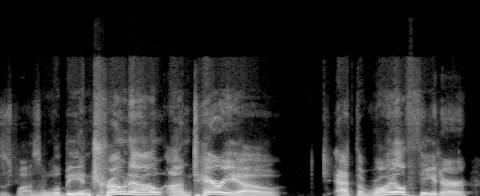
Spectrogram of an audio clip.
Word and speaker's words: Toronto: Trigger Chrono Chrono so instead of Chrono say trono trono that's how you say the city name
